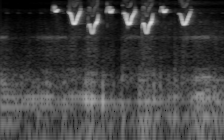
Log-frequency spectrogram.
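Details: A cinereous tit sings in the afternoon, a song meant to set other tits singing: about eight quick, bright notes alternate between higher and lower pitches, each dipping and rising, over a low background hum.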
